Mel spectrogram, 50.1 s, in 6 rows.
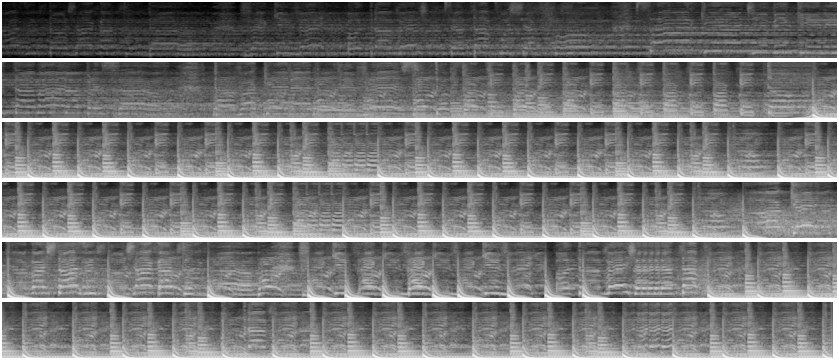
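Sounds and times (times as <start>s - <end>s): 
phonk music: 11.7s - 50.0s.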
